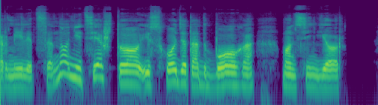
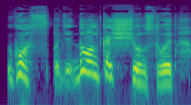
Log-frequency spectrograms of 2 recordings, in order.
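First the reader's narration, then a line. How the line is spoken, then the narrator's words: Nurse's exclamation. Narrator (Russian): воскликнула кормилица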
